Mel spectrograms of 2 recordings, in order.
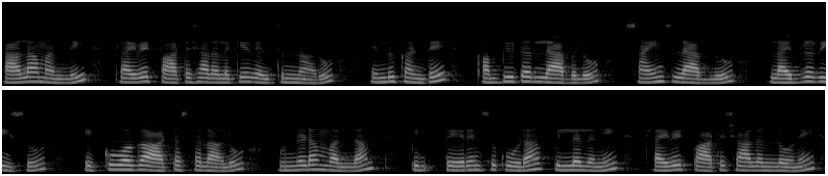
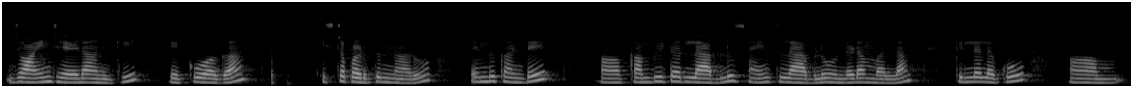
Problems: none marked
